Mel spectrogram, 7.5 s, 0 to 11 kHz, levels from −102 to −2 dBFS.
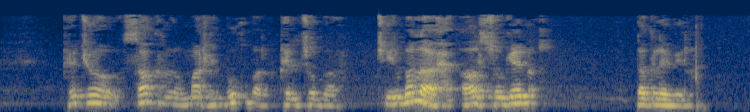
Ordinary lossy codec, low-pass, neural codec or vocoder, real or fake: AAC, 48 kbps; 7.2 kHz; none; real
